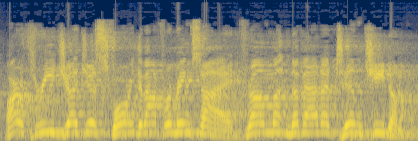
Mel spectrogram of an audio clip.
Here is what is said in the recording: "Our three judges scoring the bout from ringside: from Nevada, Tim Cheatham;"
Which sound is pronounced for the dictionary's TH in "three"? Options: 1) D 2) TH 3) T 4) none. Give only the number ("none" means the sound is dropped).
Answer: 2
